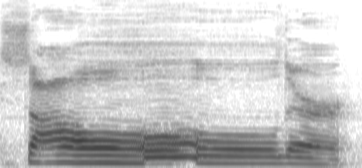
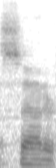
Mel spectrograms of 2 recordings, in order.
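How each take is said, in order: First: The word is said with a British pronunciation. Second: The word is said with an American pronunciation. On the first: The speaker calls it right. "Sorry, solder" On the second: The speaker calls it wrong. "pronouncing it the American way"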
